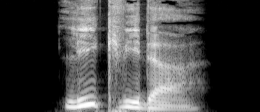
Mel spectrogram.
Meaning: liquid
- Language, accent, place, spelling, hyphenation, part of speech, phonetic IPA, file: German, Germany, Berlin, Liquida, Li‧qui‧da, noun, [ˈliːkvida], De-Liquida.ogg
